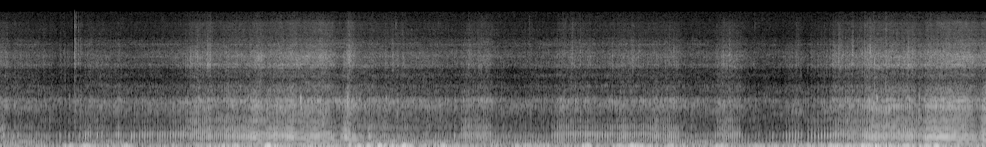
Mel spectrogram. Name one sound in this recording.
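A dirt bike engine revs and drones up close.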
